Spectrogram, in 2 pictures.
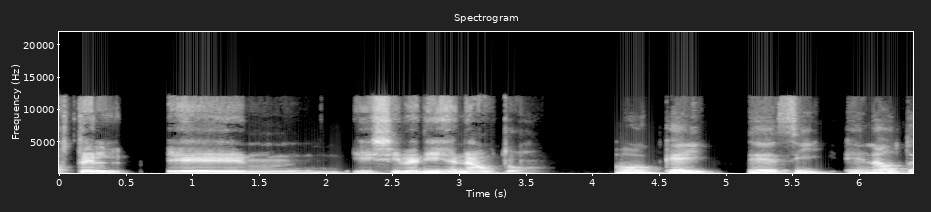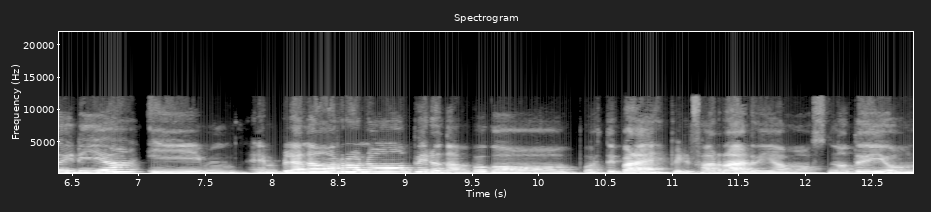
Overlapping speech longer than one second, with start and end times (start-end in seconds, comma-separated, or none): none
